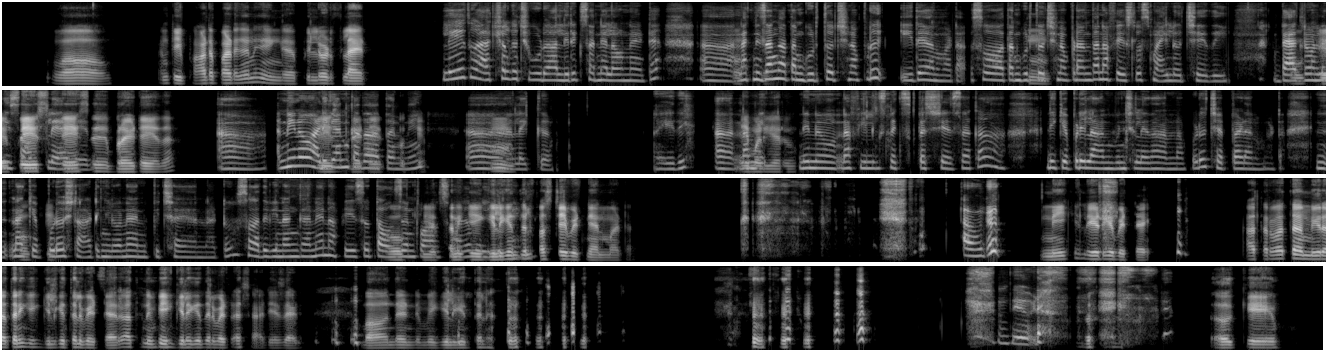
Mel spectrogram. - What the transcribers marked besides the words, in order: tapping; in English: "ఫ్లాట్"; in English: "యాక్చువల్‌గా"; in English: "సో"; in English: "ఫేస్‌లో"; in English: "బ్యాక్గ్రౌండ్‌లో"; in English: "ఫేస్ ఫేస్"; in English: "సాంగ్ ప్లే"; other background noise; in English: "ఫేస్ బ్రైట్"; in English: "లైక్"; in English: "ఫీలింగ్స్‌ని ఎక్స్ప్రెస్"; in English: "స్టార్టింగ్"; in English: "సో"; in English: "థౌసండ్ ఫాల్స్"; giggle; in English: "లేట్‌గా"; other noise; laughing while speaking: "మీకు గిలిగింతలు పెట్టడం స్టార్ట్"; laugh; in English: "స్టార్ట్"; laugh
- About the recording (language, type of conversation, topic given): Telugu, podcast, ఆన్‌లైన్ పరిచయాన్ని నిజ జీవిత సంబంధంగా మార్చుకోవడానికి మీరు ఏ చర్యలు తీసుకుంటారు?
